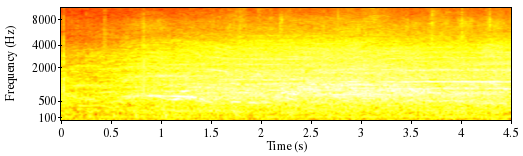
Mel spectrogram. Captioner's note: crowd cheering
